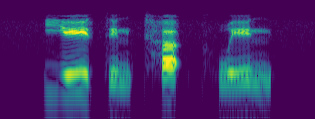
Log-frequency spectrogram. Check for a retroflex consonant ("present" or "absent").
absent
